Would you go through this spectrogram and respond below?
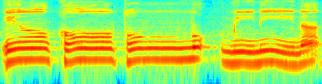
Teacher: حمزہ ساکن ہے تو حمزہ کو جھٹکے کے ساتھ ادا کیا جائے گا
